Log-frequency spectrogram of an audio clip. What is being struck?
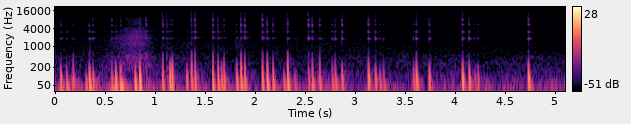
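Small glass bottle of drink.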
